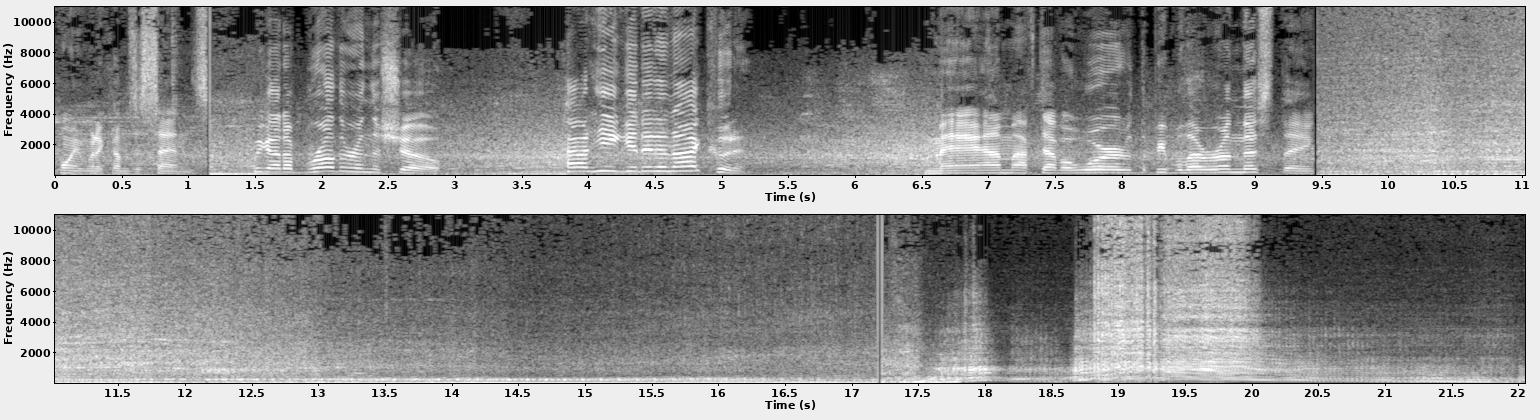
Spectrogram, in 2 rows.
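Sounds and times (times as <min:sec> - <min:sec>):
car engine idling and revving: 0:00.8 - 0:05.1, 0:09.4 - 0:22.0.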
